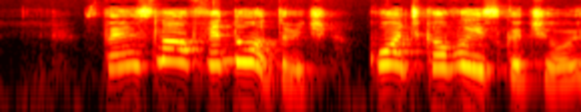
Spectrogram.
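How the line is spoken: Frightened exclamation. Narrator (Russian): испуганно воскликнула Полина

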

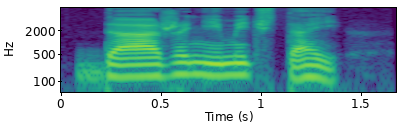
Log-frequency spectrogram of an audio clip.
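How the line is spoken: Warning growl. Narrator (Russian): предупредительно рыкнул Гейб

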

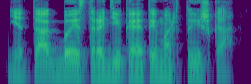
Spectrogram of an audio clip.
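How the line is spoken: Grumbling. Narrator (Russian): проворчал Ян Дорак

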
